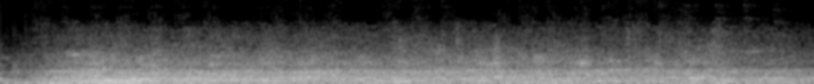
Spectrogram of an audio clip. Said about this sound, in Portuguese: Outro destaque dessa série, que é uma das coisas mais impressionantes e que ajudou muito a alavancar o sucesso de Chaves no Brasil, foi a dublagem. A dublagem, aquela risada de fundo maravilhosa. Essa risada que você está ouvindo agora.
